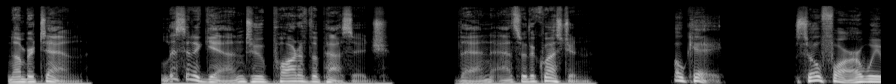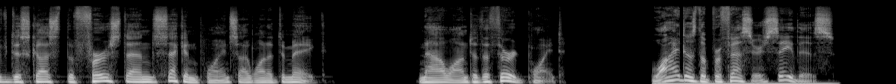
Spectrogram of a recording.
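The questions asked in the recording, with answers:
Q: Why does the professor say this?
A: To signal that he is moving on to his third point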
